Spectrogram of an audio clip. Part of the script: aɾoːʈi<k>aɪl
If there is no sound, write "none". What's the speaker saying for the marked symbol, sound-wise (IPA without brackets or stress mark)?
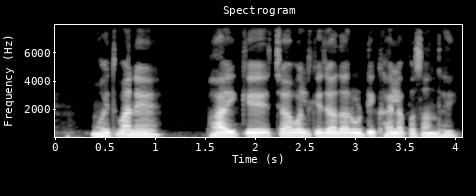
kʰ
